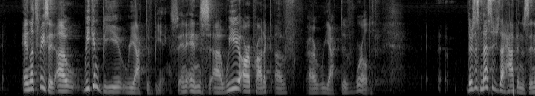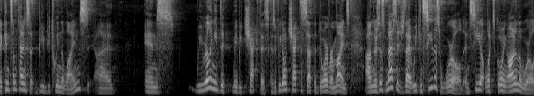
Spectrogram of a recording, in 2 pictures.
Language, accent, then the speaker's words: English; Toronto, Ontario, Canada; I grew up in Toronto, and I played for a team called the Westmall Lightning.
